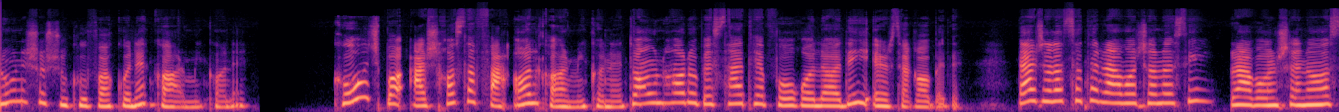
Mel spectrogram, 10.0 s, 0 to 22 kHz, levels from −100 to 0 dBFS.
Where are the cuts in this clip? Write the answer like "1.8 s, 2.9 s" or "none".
none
